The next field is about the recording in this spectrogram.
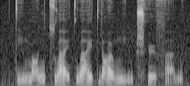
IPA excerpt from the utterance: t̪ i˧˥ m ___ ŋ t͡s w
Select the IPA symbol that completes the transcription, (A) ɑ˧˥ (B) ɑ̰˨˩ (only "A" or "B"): A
